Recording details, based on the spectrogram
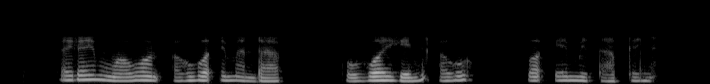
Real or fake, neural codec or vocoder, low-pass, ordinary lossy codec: fake; codec, 24 kHz, 6 kbps, HILCodec; 3.6 kHz; none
